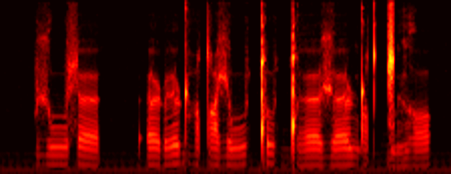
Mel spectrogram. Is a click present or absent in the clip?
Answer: present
